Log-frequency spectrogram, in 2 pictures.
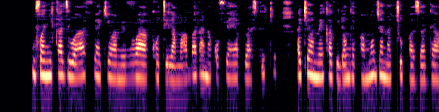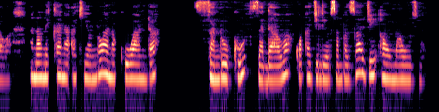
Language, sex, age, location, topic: Swahili, female, 18-24, Kisii, health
